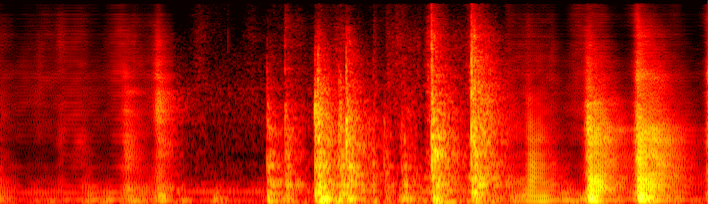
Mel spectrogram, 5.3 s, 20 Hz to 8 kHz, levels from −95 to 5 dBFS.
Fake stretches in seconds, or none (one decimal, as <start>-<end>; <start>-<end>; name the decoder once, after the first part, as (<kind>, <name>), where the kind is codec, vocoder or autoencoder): 0.0-1.3 (vocoder, Vocos); 3.8-5.3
